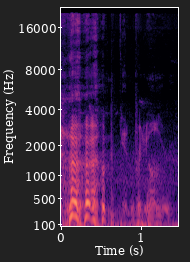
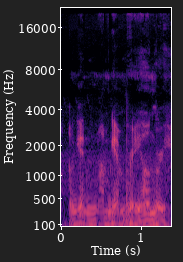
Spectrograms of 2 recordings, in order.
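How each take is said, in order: First: Laughing. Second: Said in the usual way. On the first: Real, not acted. Repeats line with a laugh. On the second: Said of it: "repeats it laughing".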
